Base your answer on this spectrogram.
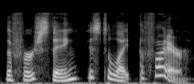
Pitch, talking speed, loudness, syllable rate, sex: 240 Hz, 245 wpm, -16 LUFS, 4.6 syllables/s, female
